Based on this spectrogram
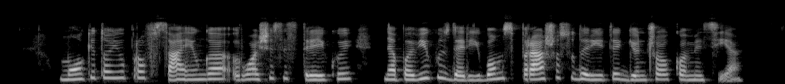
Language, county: Lithuanian, Kaunas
